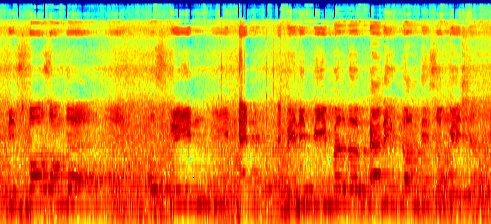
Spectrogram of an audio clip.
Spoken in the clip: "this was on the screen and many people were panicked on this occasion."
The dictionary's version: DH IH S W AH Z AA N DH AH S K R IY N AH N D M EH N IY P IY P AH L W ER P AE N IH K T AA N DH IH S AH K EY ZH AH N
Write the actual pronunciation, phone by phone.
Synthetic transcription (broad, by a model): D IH S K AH S AA N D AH S K R IY N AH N M EH N IY P IY P AH L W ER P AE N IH K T AA N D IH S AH K EY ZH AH N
